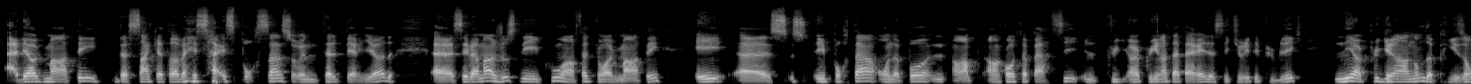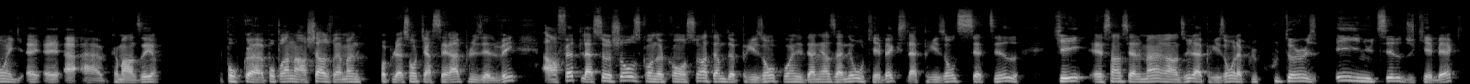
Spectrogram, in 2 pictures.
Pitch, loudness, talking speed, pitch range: 125 Hz, -23 LUFS, 205 wpm, 115-145 Hz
